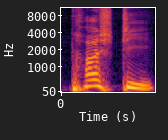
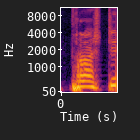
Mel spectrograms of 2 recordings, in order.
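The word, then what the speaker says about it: thirsty: टी एच आई आर एस टी वाई थस्टी। क्या पढ़ देंगे? थस्टी। यहां पे आर साइलेंट रहता है। थ्रस्टी नहीं पढ़ेंगे।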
